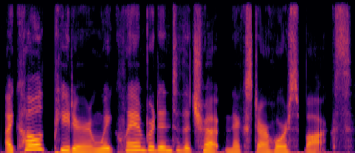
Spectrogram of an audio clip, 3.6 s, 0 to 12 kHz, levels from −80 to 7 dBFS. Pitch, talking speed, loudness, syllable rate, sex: 240 Hz, 220 wpm, -17 LUFS, 5.7 syllables/s, female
